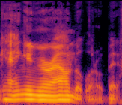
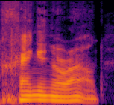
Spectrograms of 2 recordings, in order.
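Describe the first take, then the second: First: Said in the usual way. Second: A slow, light hint of a Russian gangster accent; Teddy KGB impression. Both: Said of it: "as K G B would say".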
